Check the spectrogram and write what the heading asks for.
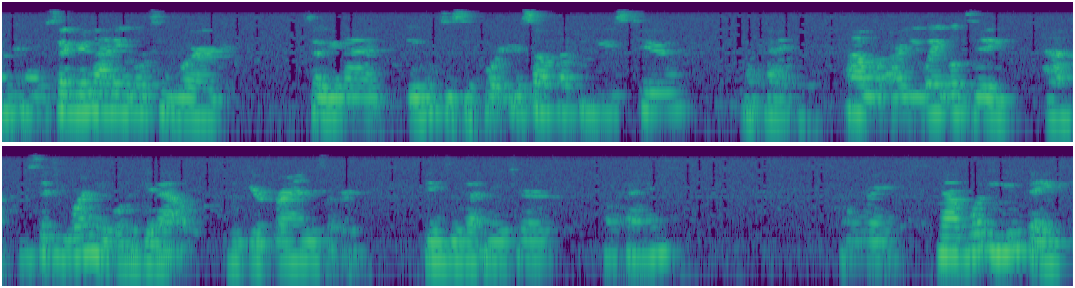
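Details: Adult clinician; typical speech.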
